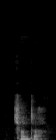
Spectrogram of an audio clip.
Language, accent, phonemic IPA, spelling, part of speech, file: English, Southern England, /ˈtʃʌn.tə/, chunter, verb, LL-Q1860 (eng)-chunter.wav
- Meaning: 1. To speak in a soft, indistinct manner, mutter 2. To grumble, complain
